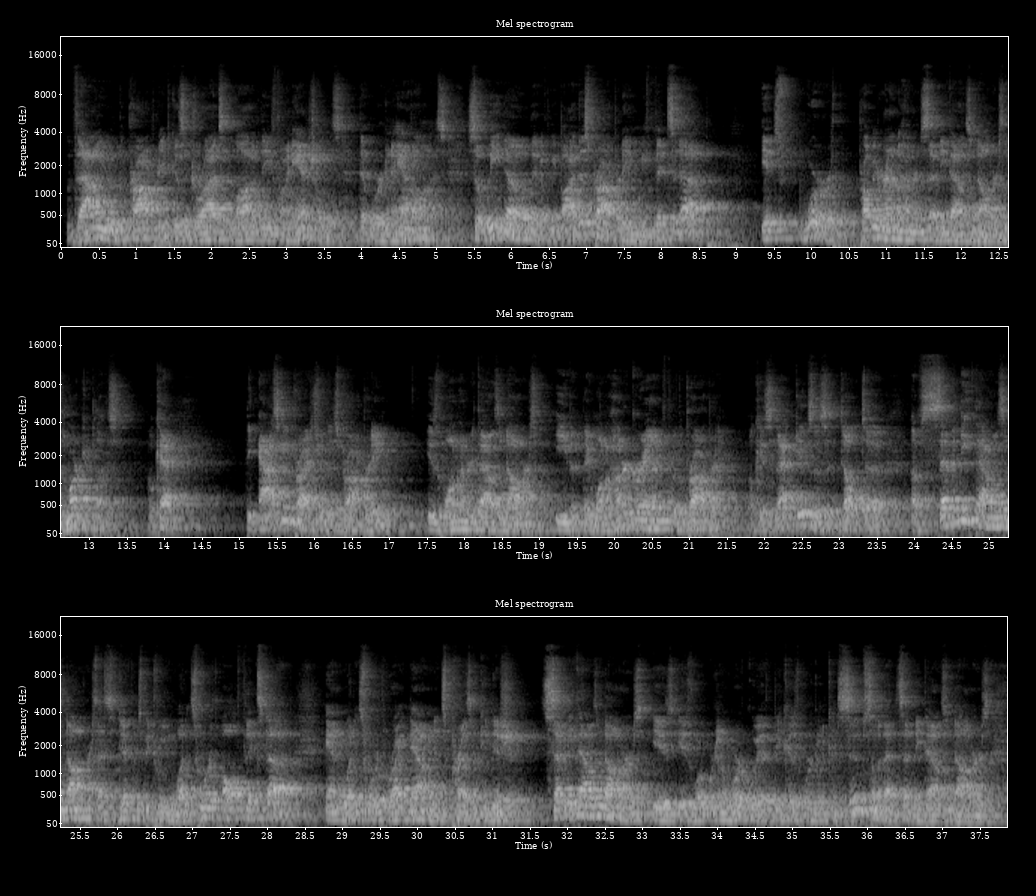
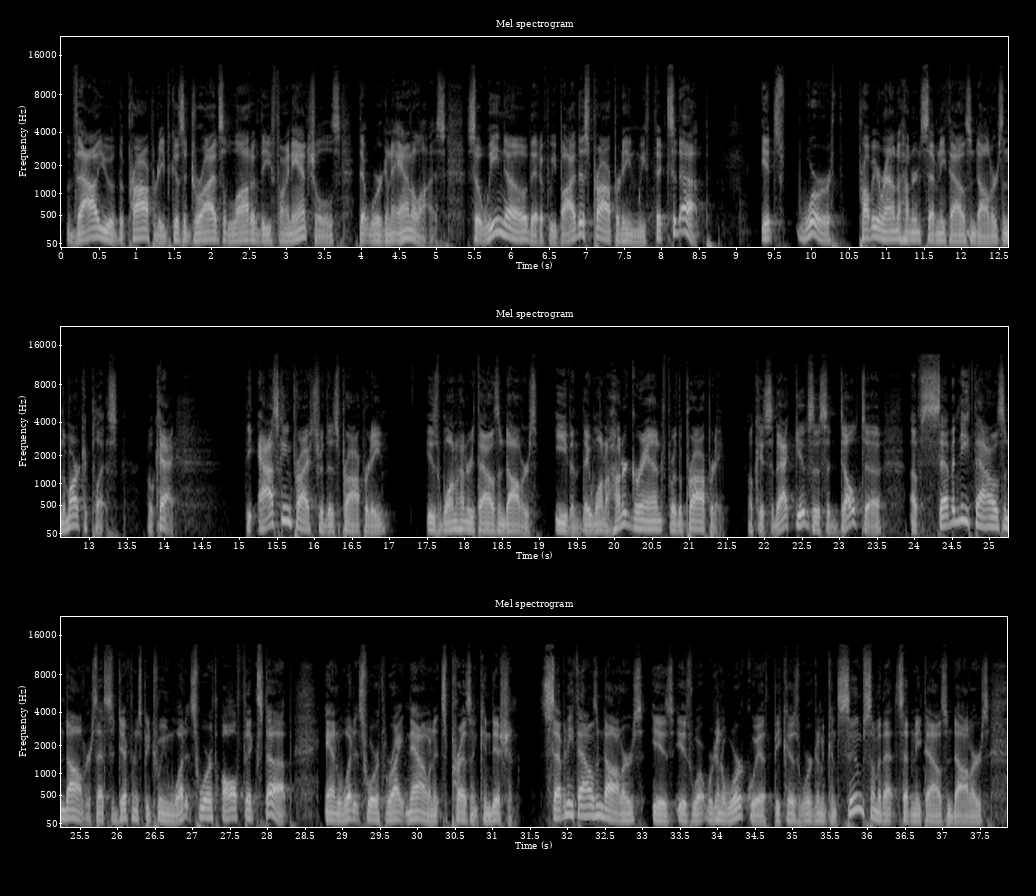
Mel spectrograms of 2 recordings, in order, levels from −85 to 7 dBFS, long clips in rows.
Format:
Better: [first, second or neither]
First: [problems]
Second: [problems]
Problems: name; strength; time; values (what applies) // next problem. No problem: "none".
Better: second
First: off-mic speech; far // room echo; noticeable; dies away in 1.2 s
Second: none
